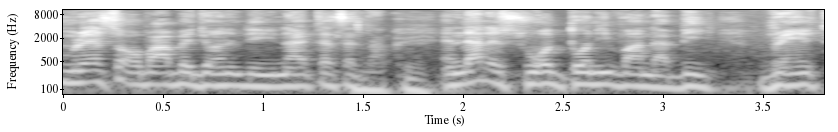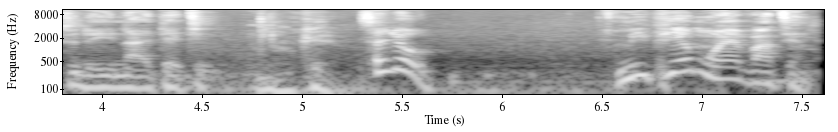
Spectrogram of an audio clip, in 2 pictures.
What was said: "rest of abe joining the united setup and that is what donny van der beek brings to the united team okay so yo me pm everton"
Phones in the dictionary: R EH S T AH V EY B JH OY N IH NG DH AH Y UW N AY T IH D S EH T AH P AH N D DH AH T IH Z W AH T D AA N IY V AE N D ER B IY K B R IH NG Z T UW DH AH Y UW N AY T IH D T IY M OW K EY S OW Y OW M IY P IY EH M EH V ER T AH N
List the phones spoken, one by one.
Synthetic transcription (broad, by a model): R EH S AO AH B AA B JH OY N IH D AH Y UW N AY T IH D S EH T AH AH N D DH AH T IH S W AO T D AA N IY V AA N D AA B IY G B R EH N T UW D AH Y UW N AY T IH D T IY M OW K EY S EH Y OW M IY P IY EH M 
